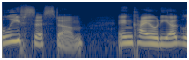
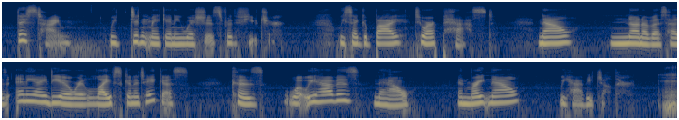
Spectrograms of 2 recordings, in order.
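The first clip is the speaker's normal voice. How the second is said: bad, dramatic, monologue-style reading. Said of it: "That's my [name] impression".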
